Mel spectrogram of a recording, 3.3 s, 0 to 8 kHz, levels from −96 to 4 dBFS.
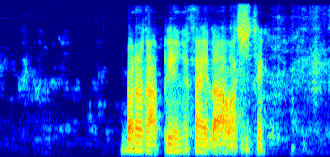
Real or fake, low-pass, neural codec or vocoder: fake; 7.2 kHz; vocoder, 22.05 kHz, 80 mel bands, HiFi-GAN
